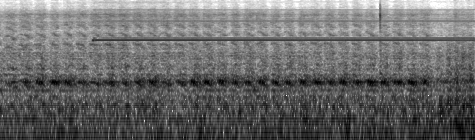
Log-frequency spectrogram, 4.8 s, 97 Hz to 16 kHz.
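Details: 2012 Autocar Xpeditor refuse truck, Cummins diesel with Allison transmission: engine catches straight away into a steady, even low rumble with no knocks or misses; healthy start, though heavy transmission fluid leak seen.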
